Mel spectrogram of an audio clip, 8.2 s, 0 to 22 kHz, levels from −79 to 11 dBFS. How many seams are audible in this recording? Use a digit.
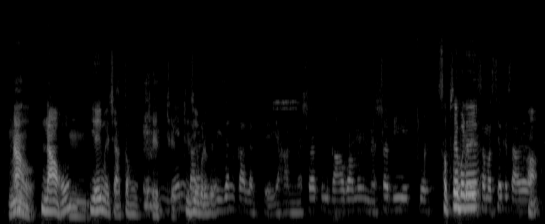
0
